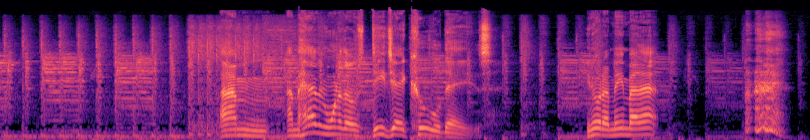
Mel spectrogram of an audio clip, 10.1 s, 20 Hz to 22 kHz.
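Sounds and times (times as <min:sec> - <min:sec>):
speech: 0:02.8 - 0:06.2, 0:07.3 - 0:08.3
raspy throat clearing: 0:09.3 - 0:10.0.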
